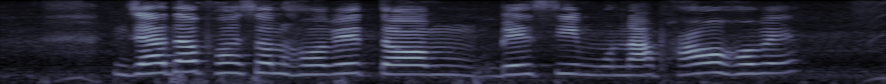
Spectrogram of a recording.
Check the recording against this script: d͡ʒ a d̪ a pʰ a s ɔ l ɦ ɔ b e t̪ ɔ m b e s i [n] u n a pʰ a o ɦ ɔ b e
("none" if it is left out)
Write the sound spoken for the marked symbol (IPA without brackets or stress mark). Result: m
